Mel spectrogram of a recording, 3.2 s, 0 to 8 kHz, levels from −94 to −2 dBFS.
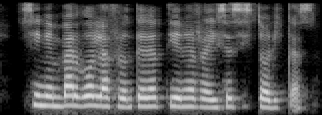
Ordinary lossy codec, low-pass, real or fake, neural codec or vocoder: AAC, 32 kbps; 7.2 kHz; fake; autoencoder, 48 kHz, 32 numbers a frame, DAC-VAE, trained on Japanese speech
